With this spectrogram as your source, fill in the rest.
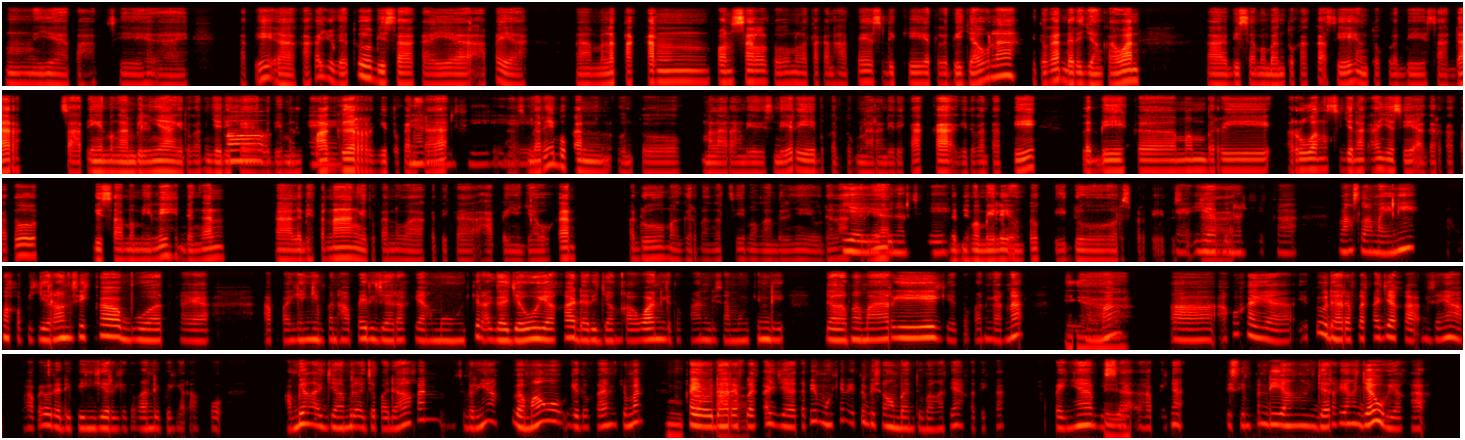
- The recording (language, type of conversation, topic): Indonesian, advice, Bagaimana cara mengurangi kebiasaan menatap layar sebelum tidur setiap malam?
- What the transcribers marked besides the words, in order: none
